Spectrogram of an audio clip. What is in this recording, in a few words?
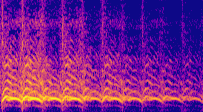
hey hey echo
